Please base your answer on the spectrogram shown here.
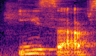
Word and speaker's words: Aesop: Aesop's, or Aesop's, I just found out is how to pronounce his name.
